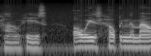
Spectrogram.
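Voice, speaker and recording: Relaxed in tone, a man with a Spanish accent speaks at a medium pitch in a monotone, flat intonation. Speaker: toy customizer and collector. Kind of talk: casual show-and-tell. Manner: relaxed, with frequent fillers.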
